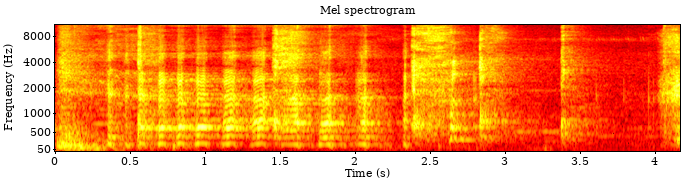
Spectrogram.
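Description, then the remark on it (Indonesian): A loud fit of coughing, several harsh bursts in quick succession with brief gasping breaths between, fading toward the end before one last short cough. “sorry batuk.”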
